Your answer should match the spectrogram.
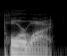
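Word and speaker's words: por qué: For why? Wait, did I say that wrong? Poor why? – Yeah, that's better. It's closer. 50% closer.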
